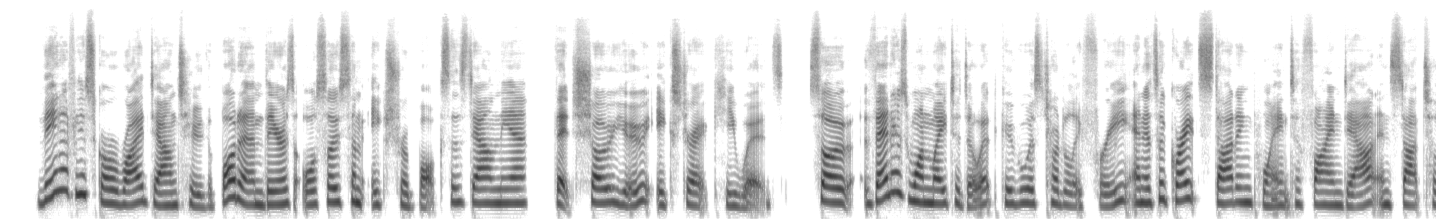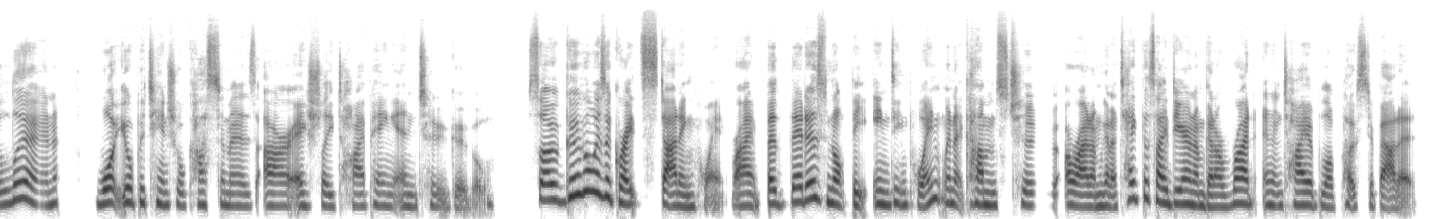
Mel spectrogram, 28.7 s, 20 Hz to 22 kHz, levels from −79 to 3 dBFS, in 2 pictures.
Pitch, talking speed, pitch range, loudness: 215 Hz, 195 wpm, 195-240 Hz, -24 LUFS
